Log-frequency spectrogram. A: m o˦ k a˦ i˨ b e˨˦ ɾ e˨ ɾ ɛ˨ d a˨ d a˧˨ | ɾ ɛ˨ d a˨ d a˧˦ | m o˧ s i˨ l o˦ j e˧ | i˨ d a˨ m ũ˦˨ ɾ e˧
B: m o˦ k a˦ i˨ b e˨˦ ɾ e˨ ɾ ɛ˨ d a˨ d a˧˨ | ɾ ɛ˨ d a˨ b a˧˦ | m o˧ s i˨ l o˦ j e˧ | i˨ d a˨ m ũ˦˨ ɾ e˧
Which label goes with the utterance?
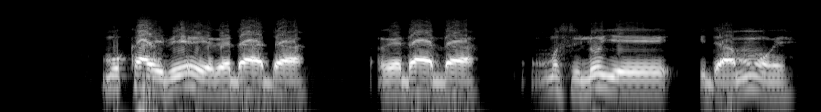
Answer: A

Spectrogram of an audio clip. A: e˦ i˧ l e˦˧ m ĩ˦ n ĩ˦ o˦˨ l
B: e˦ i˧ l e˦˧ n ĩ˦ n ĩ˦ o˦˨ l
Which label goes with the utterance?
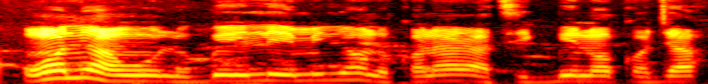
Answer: A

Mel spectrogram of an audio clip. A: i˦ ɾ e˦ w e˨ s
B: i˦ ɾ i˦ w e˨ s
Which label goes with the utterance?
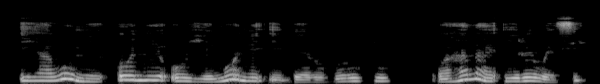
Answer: A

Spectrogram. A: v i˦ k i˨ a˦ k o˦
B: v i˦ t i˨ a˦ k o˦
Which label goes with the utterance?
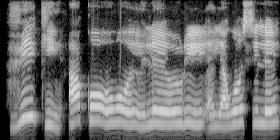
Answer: A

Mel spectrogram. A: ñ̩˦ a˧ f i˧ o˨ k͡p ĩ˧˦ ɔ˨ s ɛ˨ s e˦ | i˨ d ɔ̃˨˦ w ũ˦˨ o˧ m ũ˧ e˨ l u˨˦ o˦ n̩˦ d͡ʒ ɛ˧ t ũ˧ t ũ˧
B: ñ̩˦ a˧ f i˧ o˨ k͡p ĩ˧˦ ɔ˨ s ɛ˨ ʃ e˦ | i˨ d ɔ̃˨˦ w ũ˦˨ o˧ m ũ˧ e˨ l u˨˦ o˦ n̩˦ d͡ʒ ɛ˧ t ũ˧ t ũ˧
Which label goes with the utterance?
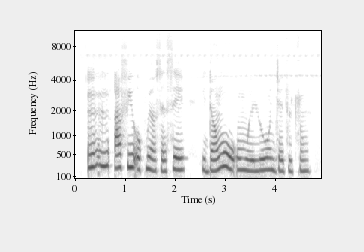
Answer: A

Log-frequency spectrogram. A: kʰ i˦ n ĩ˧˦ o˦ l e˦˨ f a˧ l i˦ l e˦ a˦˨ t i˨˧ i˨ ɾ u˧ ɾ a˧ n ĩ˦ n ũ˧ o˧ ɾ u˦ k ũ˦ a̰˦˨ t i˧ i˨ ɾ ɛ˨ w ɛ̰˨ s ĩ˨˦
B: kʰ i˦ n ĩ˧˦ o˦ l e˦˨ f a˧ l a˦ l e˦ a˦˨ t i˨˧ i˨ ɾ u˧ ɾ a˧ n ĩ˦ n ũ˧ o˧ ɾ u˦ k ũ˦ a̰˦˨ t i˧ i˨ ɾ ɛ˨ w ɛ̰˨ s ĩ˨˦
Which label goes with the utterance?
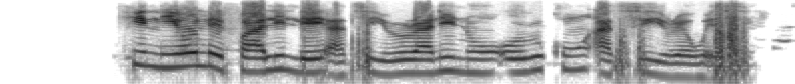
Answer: A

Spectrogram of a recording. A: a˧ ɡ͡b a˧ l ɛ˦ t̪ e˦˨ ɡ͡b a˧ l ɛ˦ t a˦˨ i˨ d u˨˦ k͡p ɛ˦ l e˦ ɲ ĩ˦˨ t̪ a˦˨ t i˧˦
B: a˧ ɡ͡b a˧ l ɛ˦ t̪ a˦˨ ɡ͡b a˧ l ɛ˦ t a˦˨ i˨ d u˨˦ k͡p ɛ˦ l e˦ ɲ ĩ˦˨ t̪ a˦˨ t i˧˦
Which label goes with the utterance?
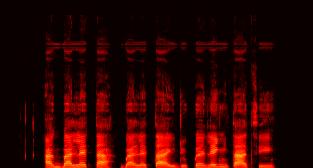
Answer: B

